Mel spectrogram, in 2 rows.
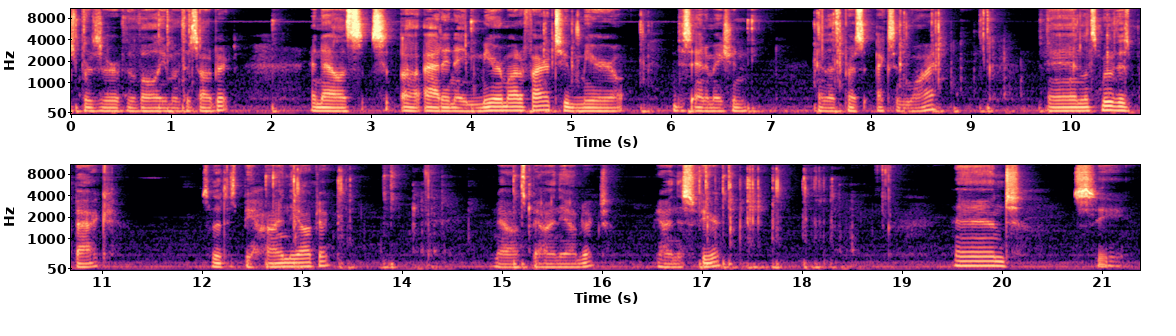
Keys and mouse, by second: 0.2 click, 0.3-2.0 right drag, 0.3 g, 3.3-3.7 right drag, 6.7 click, 7.6-9.1 middle drag, 10.3 g, 12.8 a, 13.0-16.3 drag, 14.1 g, 15.2 g, 17.2-20.0 drag, 18.4 s.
